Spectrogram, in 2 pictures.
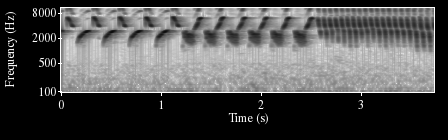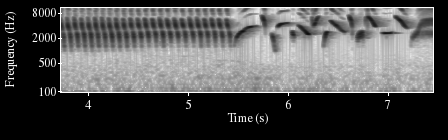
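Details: Canary singing to get other canaries singing: repeated downward-swept notes, then a long fast rolling trill, ending in mixed sharp chirps.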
